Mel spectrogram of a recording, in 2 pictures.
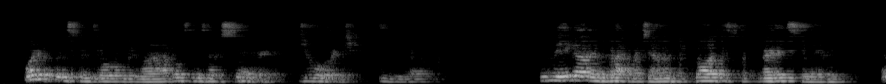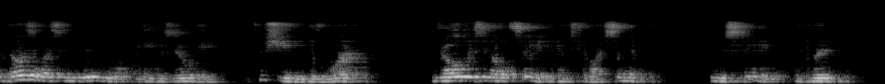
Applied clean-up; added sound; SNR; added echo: neural mask model DeepFilterNet 3.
